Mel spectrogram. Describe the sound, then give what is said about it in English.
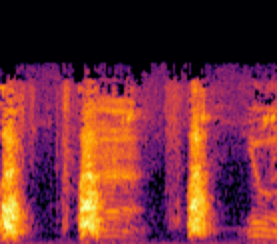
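A dog barks three times at a steady pace, close and fairly loud, with a short, softer whining sound trailing after the last bark. “That dog is perfectly tame.”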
